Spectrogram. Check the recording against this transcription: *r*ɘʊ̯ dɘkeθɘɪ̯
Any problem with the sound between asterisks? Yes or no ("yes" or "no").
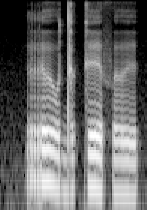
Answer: no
